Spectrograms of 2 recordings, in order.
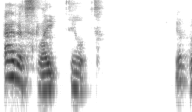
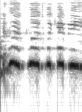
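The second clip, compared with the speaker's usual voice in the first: put-on high, loud, eager call of a little boy; 12 semitones higher, 7 dB louder than usual. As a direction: call out like a kid desperate to be noticed. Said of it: "he's saying".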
